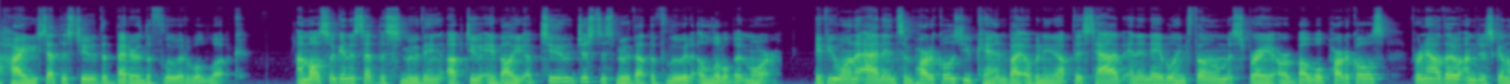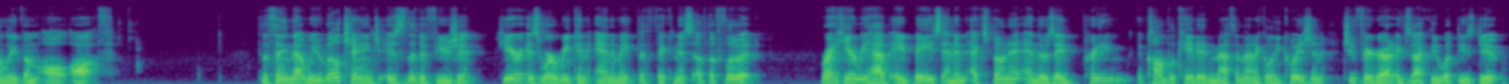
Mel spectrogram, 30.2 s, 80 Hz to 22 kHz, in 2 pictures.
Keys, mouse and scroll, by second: 2.6 scroll down 4, 5.1 click, 7.8-8.7 scroll down 8, 10.1 click, 16.2-16.7 drag, 16.7-19.1 scroll down 2, 19.1 click, 19.8-22.8 scroll down 1.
